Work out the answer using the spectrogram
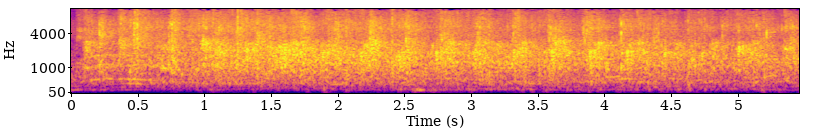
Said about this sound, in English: Anyway, he will read poems that he has written. So put your hands together and give him a warm welcome.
